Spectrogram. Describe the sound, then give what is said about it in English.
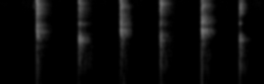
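Six crisp, evenly spaced ticks of a grandfather clock, each a sharp click with a brief woody ring, steady, with silence in between and no voices. “It's a familiar grandfather clock sound.”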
